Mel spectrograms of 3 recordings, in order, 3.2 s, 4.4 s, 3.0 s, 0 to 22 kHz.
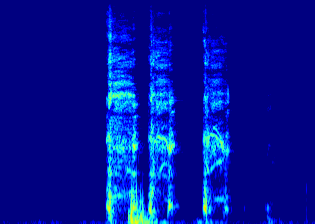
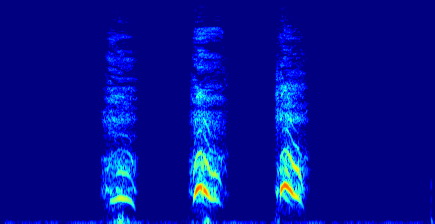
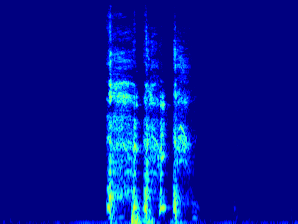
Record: {"three_cough_length": "3.2 s", "three_cough_amplitude": 5500, "three_cough_signal_mean_std_ratio": 0.44, "exhalation_length": "4.4 s", "exhalation_amplitude": 5935, "exhalation_signal_mean_std_ratio": 0.32, "cough_length": "3.0 s", "cough_amplitude": 4505, "cough_signal_mean_std_ratio": 0.41, "survey_phase": "beta (2021-08-13 to 2022-03-07)", "age": "45-64", "gender": "Male", "wearing_mask": "No", "symptom_cough_any": true, "symptom_runny_or_blocked_nose": true, "symptom_fatigue": true, "symptom_fever_high_temperature": true, "symptom_headache": true, "symptom_change_to_sense_of_smell_or_taste": true, "smoker_status": "Never smoked", "respiratory_condition_asthma": true, "respiratory_condition_other": false, "recruitment_source": "Test and Trace", "submission_delay": "2 days", "covid_test_result": "Positive", "covid_test_method": "RT-qPCR", "covid_ct_value": 15.4, "covid_ct_gene": "ORF1ab gene", "covid_ct_mean": 15.8, "covid_viral_load": "6700000 copies/ml", "covid_viral_load_category": "High viral load (>1M copies/ml)"}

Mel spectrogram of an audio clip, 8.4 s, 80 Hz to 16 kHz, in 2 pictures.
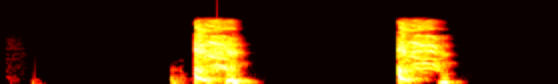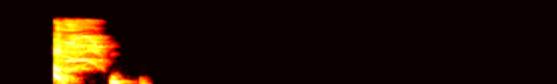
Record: {"three_cough_length": "8.4 s", "three_cough_amplitude": 29618, "three_cough_signal_mean_std_ratio": 0.3, "survey_phase": "beta (2021-08-13 to 2022-03-07)", "age": "65+", "gender": "Female", "wearing_mask": "No", "symptom_cough_any": true, "smoker_status": "Ex-smoker", "respiratory_condition_asthma": true, "respiratory_condition_other": false, "recruitment_source": "REACT", "submission_delay": "1 day", "covid_test_result": "Negative", "covid_test_method": "RT-qPCR", "influenza_a_test_result": "Negative", "influenza_b_test_result": "Negative"}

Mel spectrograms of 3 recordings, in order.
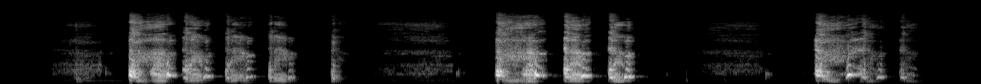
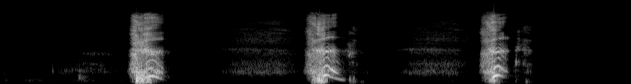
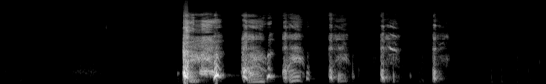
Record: {"three_cough_length": "9.8 s", "three_cough_amplitude": 32768, "three_cough_signal_mean_std_ratio": 0.37, "exhalation_length": "6.3 s", "exhalation_amplitude": 32707, "exhalation_signal_mean_std_ratio": 0.29, "cough_length": "5.5 s", "cough_amplitude": 32768, "cough_signal_mean_std_ratio": 0.26, "survey_phase": "beta (2021-08-13 to 2022-03-07)", "age": "18-44", "gender": "Female", "wearing_mask": "No", "symptom_cough_any": true, "symptom_runny_or_blocked_nose": true, "symptom_sore_throat": true, "symptom_fatigue": true, "symptom_headache": true, "smoker_status": "Ex-smoker", "respiratory_condition_asthma": true, "respiratory_condition_other": false, "recruitment_source": "Test and Trace", "submission_delay": "1 day", "covid_test_result": "Positive", "covid_test_method": "ePCR"}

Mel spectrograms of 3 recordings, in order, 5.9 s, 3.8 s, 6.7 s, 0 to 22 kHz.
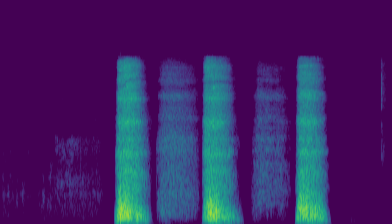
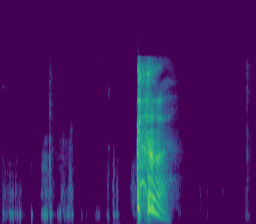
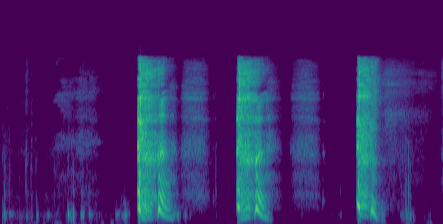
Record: {"exhalation_length": "5.9 s", "exhalation_amplitude": 32768, "exhalation_signal_mean_std_ratio": 0.33, "cough_length": "3.8 s", "cough_amplitude": 32768, "cough_signal_mean_std_ratio": 0.24, "three_cough_length": "6.7 s", "three_cough_amplitude": 32768, "three_cough_signal_mean_std_ratio": 0.31, "survey_phase": "beta (2021-08-13 to 2022-03-07)", "age": "18-44", "gender": "Male", "wearing_mask": "No", "symptom_none": true, "smoker_status": "Ex-smoker", "respiratory_condition_asthma": true, "respiratory_condition_other": false, "recruitment_source": "REACT", "submission_delay": "0 days", "covid_test_result": "Negative", "covid_test_method": "RT-qPCR", "influenza_a_test_result": "Negative", "influenza_b_test_result": "Negative"}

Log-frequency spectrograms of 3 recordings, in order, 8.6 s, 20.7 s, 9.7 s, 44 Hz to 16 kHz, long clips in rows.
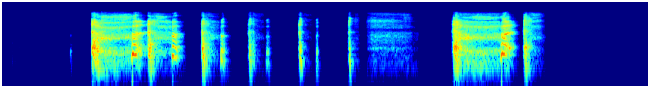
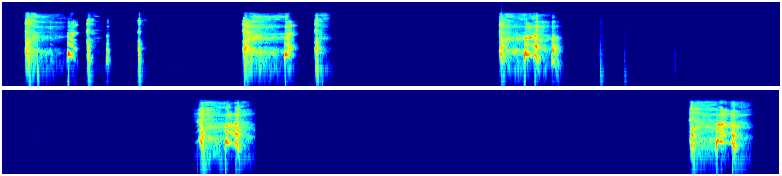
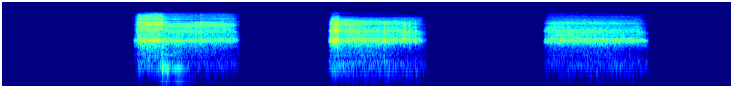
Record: {"cough_length": "8.6 s", "cough_amplitude": 30443, "cough_signal_mean_std_ratio": 0.34, "three_cough_length": "20.7 s", "three_cough_amplitude": 30418, "three_cough_signal_mean_std_ratio": 0.25, "exhalation_length": "9.7 s", "exhalation_amplitude": 12176, "exhalation_signal_mean_std_ratio": 0.47, "survey_phase": "beta (2021-08-13 to 2022-03-07)", "age": "18-44", "gender": "Female", "wearing_mask": "No", "symptom_cough_any": true, "symptom_new_continuous_cough": true, "symptom_runny_or_blocked_nose": true, "symptom_headache": true, "symptom_onset": "4 days", "smoker_status": "Never smoked", "respiratory_condition_asthma": false, "respiratory_condition_other": false, "recruitment_source": "Test and Trace", "submission_delay": "1 day", "covid_test_result": "Positive", "covid_test_method": "RT-qPCR", "covid_ct_value": 19.2, "covid_ct_gene": "ORF1ab gene", "covid_ct_mean": 19.6, "covid_viral_load": "370000 copies/ml", "covid_viral_load_category": "Low viral load (10K-1M copies/ml)"}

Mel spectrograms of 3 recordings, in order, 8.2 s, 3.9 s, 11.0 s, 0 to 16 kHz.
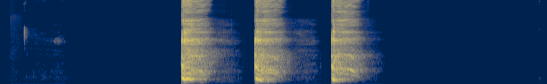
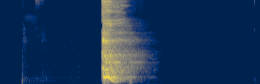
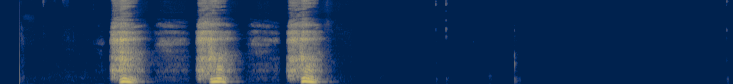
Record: {"three_cough_length": "8.2 s", "three_cough_amplitude": 32768, "three_cough_signal_mean_std_ratio": 0.26, "cough_length": "3.9 s", "cough_amplitude": 32768, "cough_signal_mean_std_ratio": 0.21, "exhalation_length": "11.0 s", "exhalation_amplitude": 12221, "exhalation_signal_mean_std_ratio": 0.28, "survey_phase": "beta (2021-08-13 to 2022-03-07)", "age": "45-64", "gender": "Male", "wearing_mask": "No", "symptom_none": true, "smoker_status": "Ex-smoker", "respiratory_condition_asthma": false, "respiratory_condition_other": false, "recruitment_source": "REACT", "submission_delay": "1 day", "covid_test_result": "Negative", "covid_test_method": "RT-qPCR", "influenza_a_test_result": "Negative", "influenza_b_test_result": "Negative"}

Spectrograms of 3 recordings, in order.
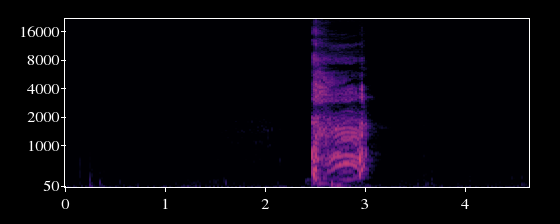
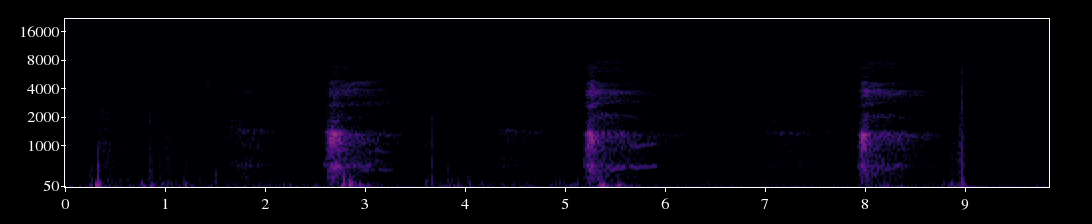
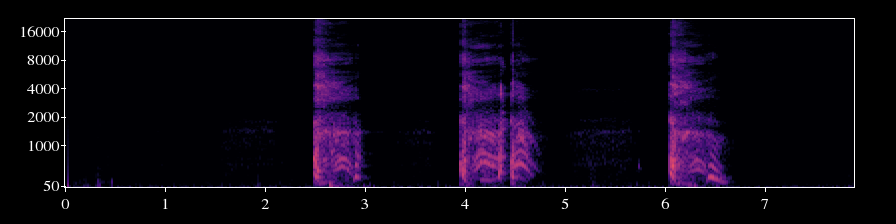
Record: {"cough_length": "4.6 s", "cough_amplitude": 3314, "cough_signal_mean_std_ratio": 0.28, "exhalation_length": "9.8 s", "exhalation_amplitude": 514, "exhalation_signal_mean_std_ratio": 0.39, "three_cough_length": "7.9 s", "three_cough_amplitude": 4183, "three_cough_signal_mean_std_ratio": 0.33, "survey_phase": "beta (2021-08-13 to 2022-03-07)", "age": "45-64", "gender": "Female", "wearing_mask": "No", "symptom_none": true, "smoker_status": "Ex-smoker", "respiratory_condition_asthma": false, "respiratory_condition_other": false, "recruitment_source": "REACT", "submission_delay": "1 day", "covid_test_result": "Negative", "covid_test_method": "RT-qPCR"}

